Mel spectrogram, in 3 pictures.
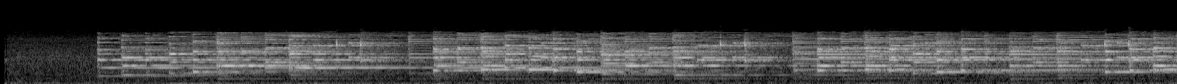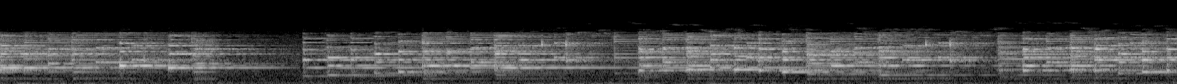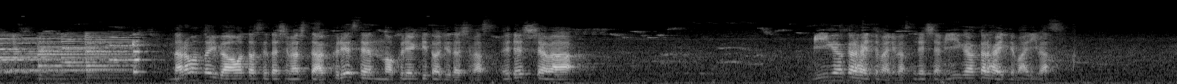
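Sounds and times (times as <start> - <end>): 
platform 7 train arrival melody at Hiroshima Station on the Sanyo Line: 0.1 - 35.3
station announcement at Hiroshima Station: 0.2 - 35.2.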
